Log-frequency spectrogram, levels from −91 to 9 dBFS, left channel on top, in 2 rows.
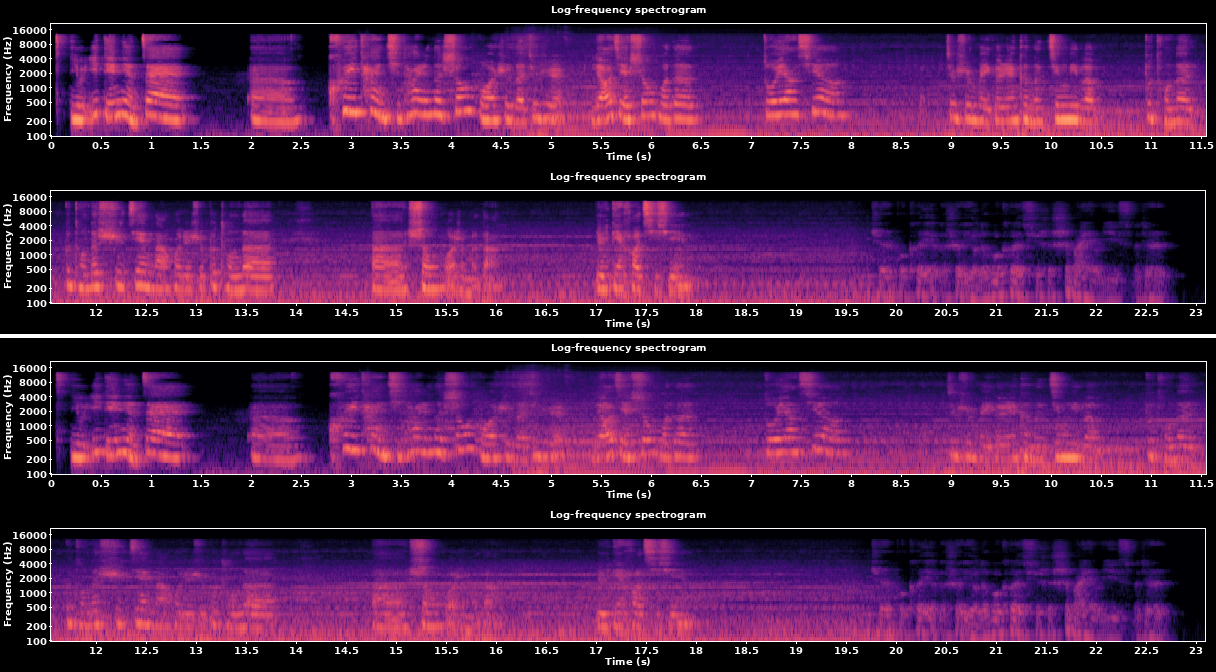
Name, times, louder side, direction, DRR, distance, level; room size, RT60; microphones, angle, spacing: voice 1, 0.2-1.4 2.0-6.5 7.1-8.0 8.9-10.5 10.9-14.1 14.8-16.1 17.0-18.0, left 5 dB, 90° left, 0.3 m, -26 dB
Engine starting, 1.4-19.8, equal, 25° left, 0.9 m, -28 dB
sound 1, 8.1-20.0, right 2 dB, 50° right, 0.4 m, -40 dB
voice 2, 17.2-17.8 19.7-22.6, equal, ahead, 0.6 m, -44 dB
2.3 x 2.0 x 3.2 m
head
